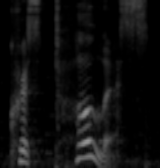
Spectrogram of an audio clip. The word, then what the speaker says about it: Crystalis: Hammocksat says Crystalis is the proper way to say it. Like Crystalis with a T from crystal in it.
